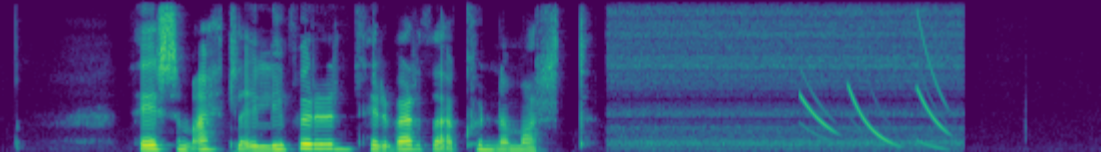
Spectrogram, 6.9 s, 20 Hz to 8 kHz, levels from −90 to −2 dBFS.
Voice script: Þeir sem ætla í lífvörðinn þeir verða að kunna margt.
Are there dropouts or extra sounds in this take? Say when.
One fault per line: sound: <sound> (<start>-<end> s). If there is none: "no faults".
sound: chirp (5.0-6.0 s)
